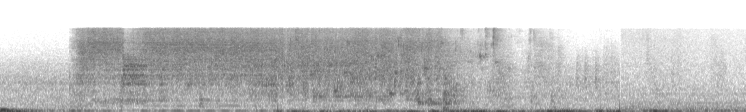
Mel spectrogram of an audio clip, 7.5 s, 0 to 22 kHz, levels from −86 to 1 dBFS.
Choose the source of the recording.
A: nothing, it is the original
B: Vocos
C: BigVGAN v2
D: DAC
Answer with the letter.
A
